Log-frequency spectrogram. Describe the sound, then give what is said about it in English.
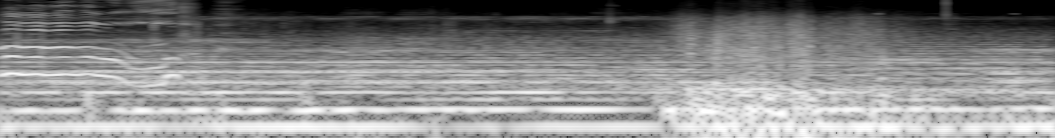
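A video game monster roar from the creature Zod: loud and sustained, with wavering, gliding tones early on, then a rough, noisy surge that swells up partway through and holds to the end. No one talks. “That, like, that roar? I don't know. It's a little wimpy, a little high pitched.”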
